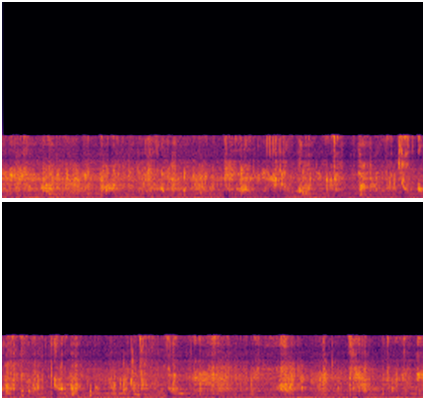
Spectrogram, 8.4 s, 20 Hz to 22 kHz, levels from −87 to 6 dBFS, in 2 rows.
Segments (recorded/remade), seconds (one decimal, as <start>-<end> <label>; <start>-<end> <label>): 0.0-8.4 recorded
